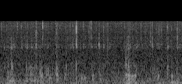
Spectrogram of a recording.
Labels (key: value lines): label: ambient
recorder: HydroMoth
